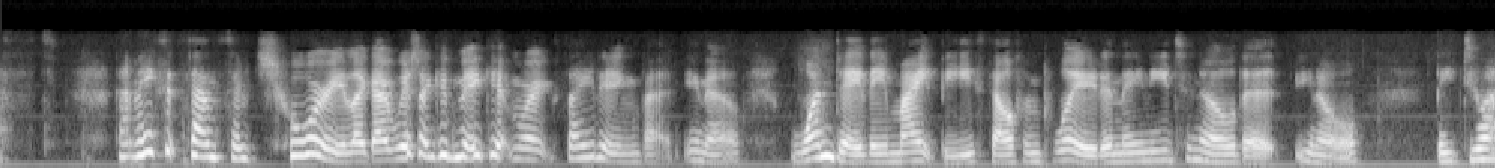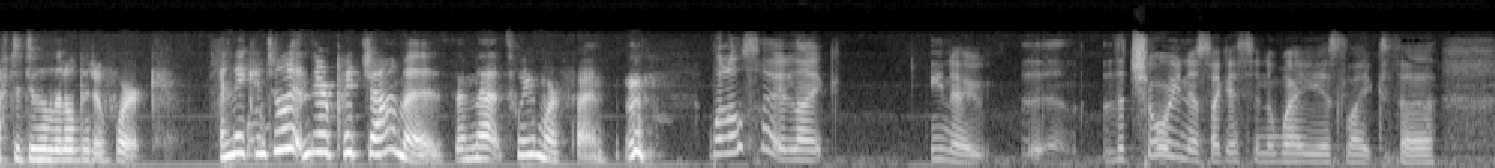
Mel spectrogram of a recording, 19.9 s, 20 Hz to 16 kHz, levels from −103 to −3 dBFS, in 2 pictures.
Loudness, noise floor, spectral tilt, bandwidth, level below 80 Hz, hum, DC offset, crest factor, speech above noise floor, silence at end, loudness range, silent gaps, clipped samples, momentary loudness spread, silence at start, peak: -14 LUFS; -53 dBFS; -5.5 dB/octave; 7.4 kHz; -58 dBFS; none; under 0.1%; 16 dB; 38 dB; 0.4 s; 16 LU; none; under 0.1%; 18 LU; 0 s; 0 dBFS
